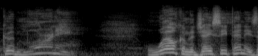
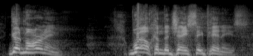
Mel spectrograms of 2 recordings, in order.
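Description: First: Softer, syrupy shop greeting; fake-nice for the commission; a sugary sales-clerk welcome; mock sweet clerk greeting. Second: Mock grumpy greeting. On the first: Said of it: "No, it's more like". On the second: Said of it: "When you're having a bad day".

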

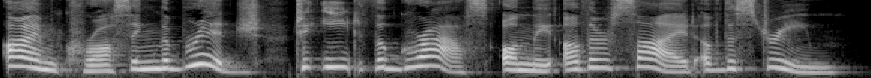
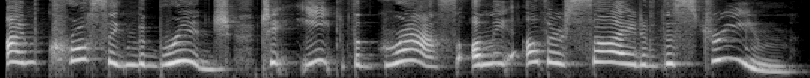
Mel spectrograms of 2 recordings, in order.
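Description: First: Lightly voiced goat, a little high; understated creature voice; middle-sized goat. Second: Very high, fast little goat; small creature, high-pitched and hurried. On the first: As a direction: explain it as a medium-sized goat. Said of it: "said the middle-sized Billy Goat Gruff". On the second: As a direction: chirp it quickly in a tiny goat voice. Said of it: "said the little Billy Goat Gruff". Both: A narrator's reading.

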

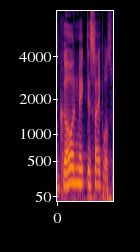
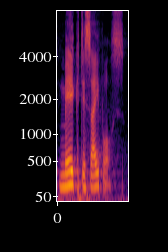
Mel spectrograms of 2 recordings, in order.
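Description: First: Said in the usual way. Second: "make" said slowly and leaned on, as the key verb; slow down and weigh "make disciples"; stress on make. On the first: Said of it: "We emphasize the go a lot". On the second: Shown as a demonstration. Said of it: "but the verb in Greek is".

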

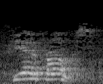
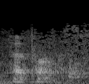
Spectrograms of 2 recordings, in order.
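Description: First: Said in the usual way. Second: Breathy whisper on had a promise. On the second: Shown as a demonstration. Pastor whispers to the congregation about the thief's hope, soft. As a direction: breathe it like a secret.

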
